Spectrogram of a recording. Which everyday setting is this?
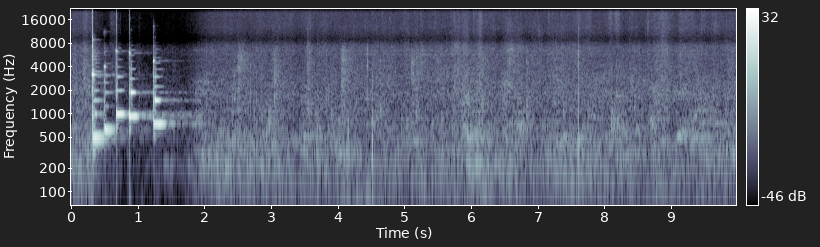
crowded indoor space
